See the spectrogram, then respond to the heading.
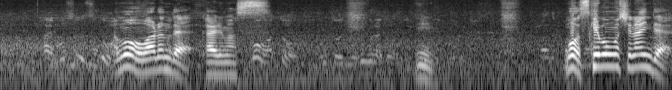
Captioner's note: speaking in foreign language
